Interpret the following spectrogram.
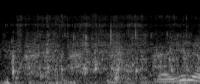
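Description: Light water splashing and sloshing from a dog paddling through lake water close to a dock. A person starts speaking near the end.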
